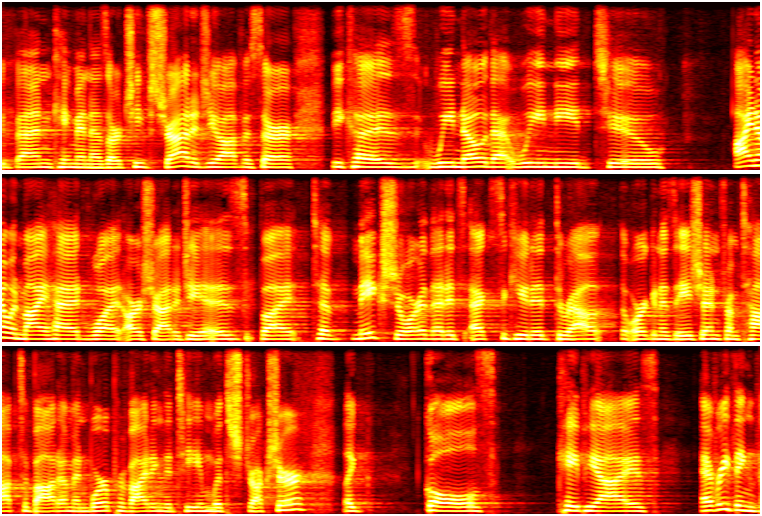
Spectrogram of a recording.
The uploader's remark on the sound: LIVE Recording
